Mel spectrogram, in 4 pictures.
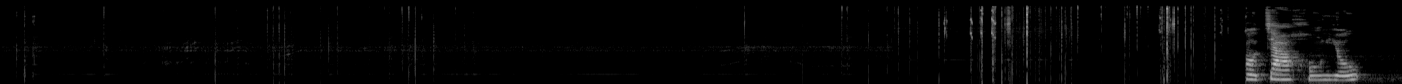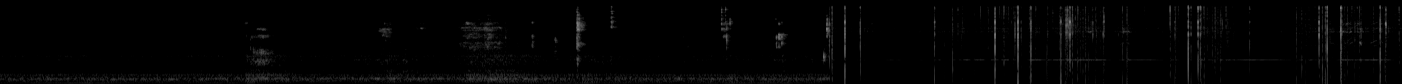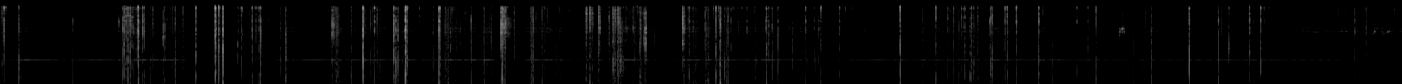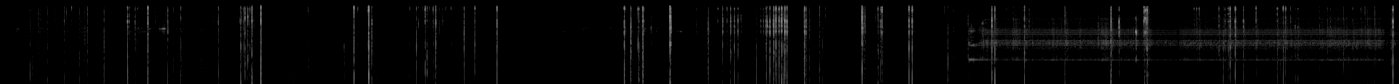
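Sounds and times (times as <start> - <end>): wet chewing mouth clicks: 21.2 - 22.6.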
